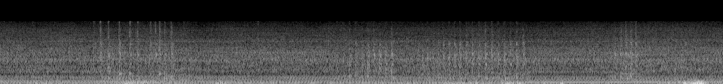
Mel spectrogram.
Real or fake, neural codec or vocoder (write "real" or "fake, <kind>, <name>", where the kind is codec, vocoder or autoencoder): real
